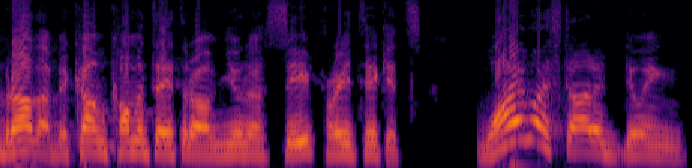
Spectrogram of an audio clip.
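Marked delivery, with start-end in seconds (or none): 0.0-2.7 put-on Dagestani accent, pitched up and louder; mock Dagestani accent. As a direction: read it out like a Dagestani fight fan. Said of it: "a Dagestani accent for you".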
